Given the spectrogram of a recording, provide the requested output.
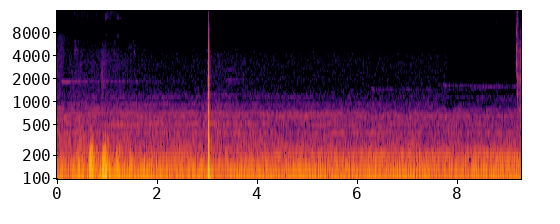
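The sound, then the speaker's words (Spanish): Recorded on a mobile phone at night in a home, a few dull, heavy thuds like footsteps sound early on, then one sharp bang like a door shutting, all over a steady low rumble with no talking. “Se está cerrando la puerta. ¿Y escuchaste los pasos del inicio? Sí. Aparte no son pasos delicados, ¿eh? suenan bastante fuertes.”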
